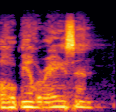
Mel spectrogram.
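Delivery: put-on under-breath whisper. Recalling his wife in the front row during a service; imitating an under-breath whisper. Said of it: "under her breath whispering".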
